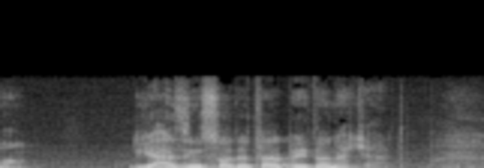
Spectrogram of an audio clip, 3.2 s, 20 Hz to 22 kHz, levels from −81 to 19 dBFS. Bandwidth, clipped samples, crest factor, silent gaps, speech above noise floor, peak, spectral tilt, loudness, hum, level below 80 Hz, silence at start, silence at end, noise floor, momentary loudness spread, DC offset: 12.5 kHz; under 0.1%; 12 dB; none; 30 dB; 0 dBFS; -4.5 dB/octave; -10 LUFS; none; -48 dBFS; 0 s; 0 s; -40 dBFS; 21 LU; under 0.1%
